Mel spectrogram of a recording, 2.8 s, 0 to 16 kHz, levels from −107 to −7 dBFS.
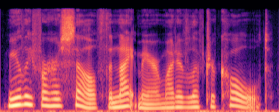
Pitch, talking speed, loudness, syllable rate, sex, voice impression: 185 Hz, 215 wpm, -17 LUFS, 5.7 syllables/s, female, feminine, adult-like, tensed, powerful, slightly dark, clear, slightly fluent, intellectual, calm, slightly reassuring, elegant, modest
